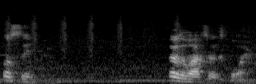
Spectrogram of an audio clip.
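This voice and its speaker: Bright and forceful, this medium-pitched male voice moves at a moderate pace against slight background noise. He's a gaming streamer giving informal Let's Play commentary, reasoning aloud while playing and occasionally reading out game text.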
